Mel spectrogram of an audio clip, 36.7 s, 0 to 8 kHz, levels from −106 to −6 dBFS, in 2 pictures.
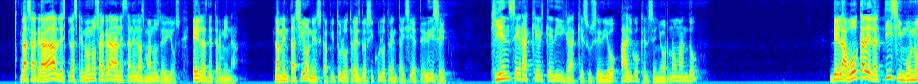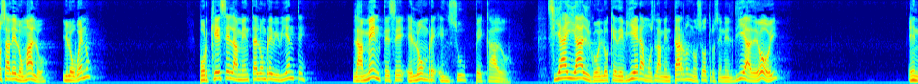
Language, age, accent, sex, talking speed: Spanish, 40-59, Colombian, male, 125 wpm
